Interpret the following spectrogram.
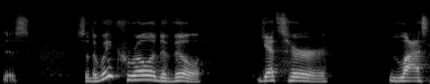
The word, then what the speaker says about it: de Vil: It's called the Devil." And I'm like, "No, no, no, no, please no. I'm over here. Just I know what's gonna happen." Then Jasper says, "Oi, it's not a devil. It's pronounced Devil."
